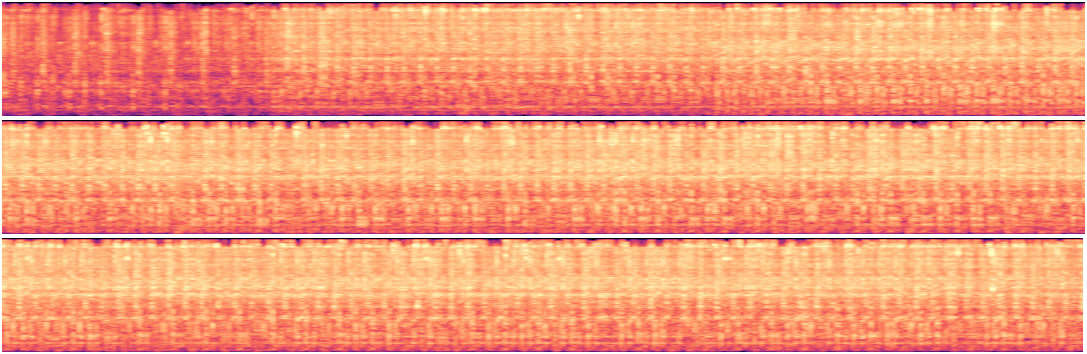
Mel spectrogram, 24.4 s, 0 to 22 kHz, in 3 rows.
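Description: A Tajima TMBP2 embroidery machine stitches a 3D puff design on a hat, starting with a slow, softer run for a couple of seconds, then settling into a loud, steady, rapid mechanical chatter that continues without pause.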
